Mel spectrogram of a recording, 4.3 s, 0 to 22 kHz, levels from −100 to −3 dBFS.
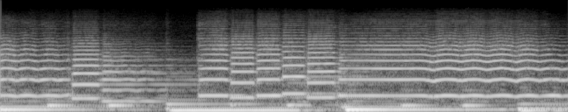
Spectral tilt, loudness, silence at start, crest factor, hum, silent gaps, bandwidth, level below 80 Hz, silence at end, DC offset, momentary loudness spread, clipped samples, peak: -6.5 dB/octave; -18 LUFS; 0 s; 12 dB; none; none; 9.4 kHz; -24 dBFS; 0 s; under 0.1%; 5 LU; under 0.1%; -6 dBFS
